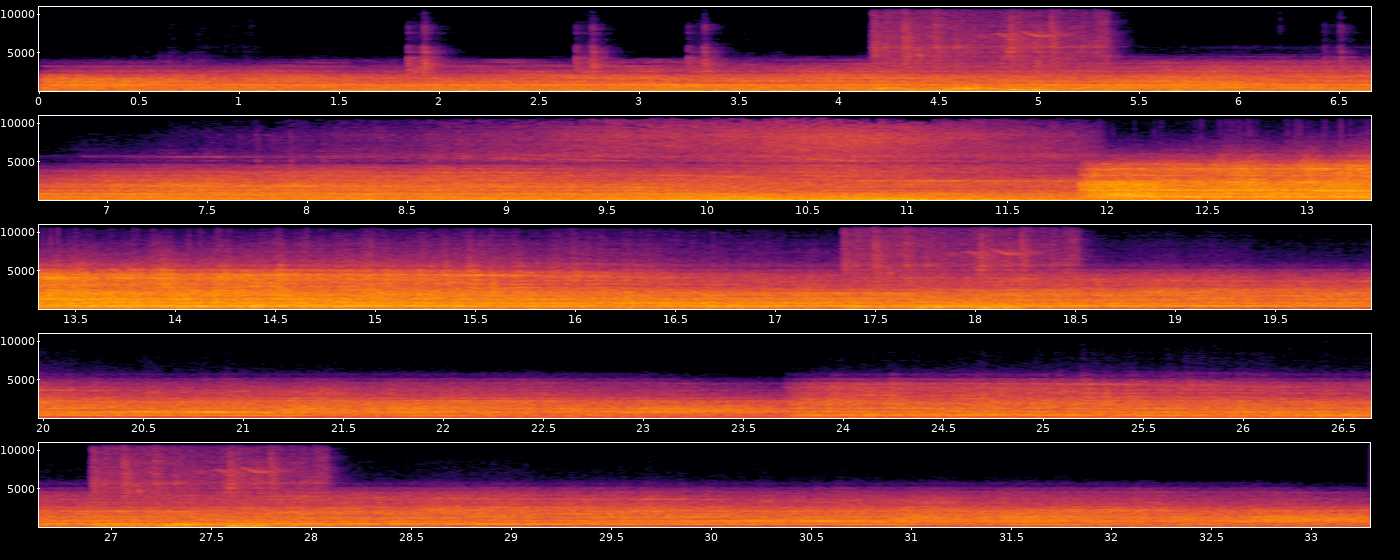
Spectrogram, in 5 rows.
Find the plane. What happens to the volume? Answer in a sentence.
The loudness of the plane goes up, then down.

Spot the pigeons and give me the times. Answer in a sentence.
The pigeons can be heard from 4.2 to 5.3 s, from 17.3 to 18.6 s and from 26.9 to 28.1 s.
